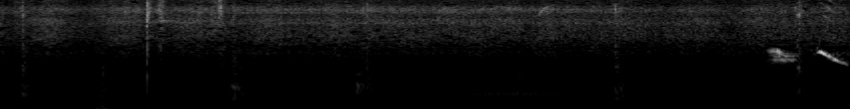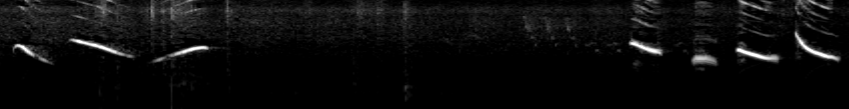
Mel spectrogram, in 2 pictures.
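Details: Green-winged saltator singing in the woods: after several quiet seconds, a phrase of five or six sliding whistled notes, then another rapid burst of clear descending whistles.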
